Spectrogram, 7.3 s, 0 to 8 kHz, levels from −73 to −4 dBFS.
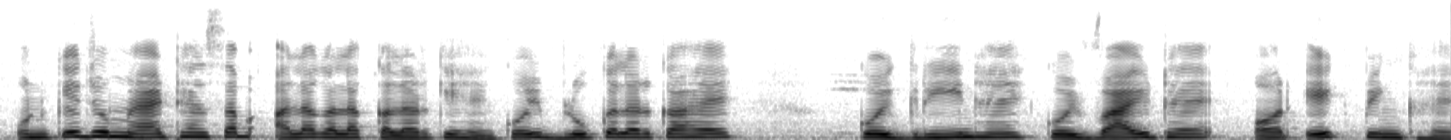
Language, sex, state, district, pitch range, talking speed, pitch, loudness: Hindi, male, Jharkhand, Jamtara, 180-210 Hz, 205 wpm, 200 Hz, -15 LUFS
